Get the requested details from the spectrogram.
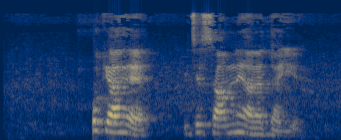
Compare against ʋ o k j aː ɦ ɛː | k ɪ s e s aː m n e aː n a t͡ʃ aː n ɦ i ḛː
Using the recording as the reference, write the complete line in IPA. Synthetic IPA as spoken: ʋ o k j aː ɦ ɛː | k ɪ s e s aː m n e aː n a t͡ʃ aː ɦ i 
